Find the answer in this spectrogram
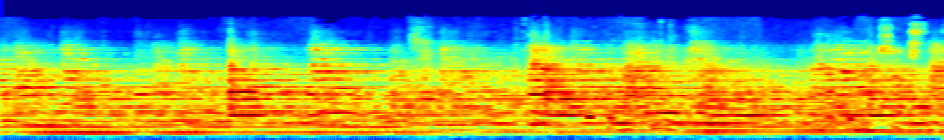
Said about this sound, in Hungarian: Látszanak a harangok, a harangtorony nyitott, billegnek a harangok. Minden ütésnél megjelenik az ablakba a harang, lendületben van.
